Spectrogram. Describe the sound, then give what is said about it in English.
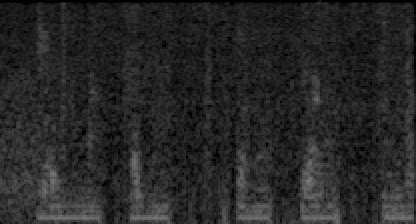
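A female dog grunts like a pig, about five short snorting grunts in a steady rhythm, moderately loud with little else around them. “My dog runs like a pig.”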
